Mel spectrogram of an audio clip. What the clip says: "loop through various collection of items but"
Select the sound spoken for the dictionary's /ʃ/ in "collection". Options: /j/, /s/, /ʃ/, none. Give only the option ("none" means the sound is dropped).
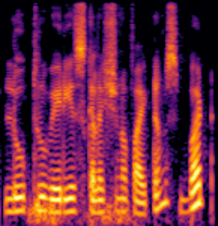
/ʃ/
